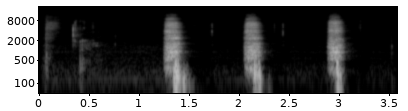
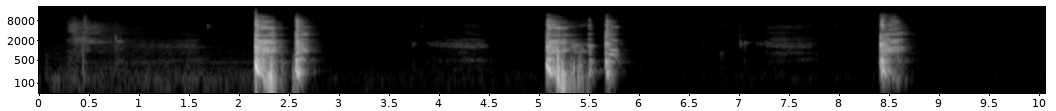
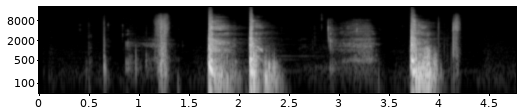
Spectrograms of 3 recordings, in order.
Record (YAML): exhalation_length: 3.6 s
exhalation_amplitude: 20210
exhalation_signal_mean_std_ratio: 0.28
three_cough_length: 10.1 s
three_cough_amplitude: 32768
three_cough_signal_mean_std_ratio: 0.17
cough_length: 4.8 s
cough_amplitude: 32768
cough_signal_mean_std_ratio: 0.25
survey_phase: beta (2021-08-13 to 2022-03-07)
age: 18-44
gender: Male
wearing_mask: 'No'
symptom_runny_or_blocked_nose: true
symptom_sore_throat: true
smoker_status: Never smoked
respiratory_condition_asthma: false
respiratory_condition_other: false
recruitment_source: REACT
submission_delay: 2 days
covid_test_result: Positive
covid_test_method: RT-qPCR
covid_ct_value: 34.0
covid_ct_gene: E gene
influenza_a_test_result: Negative
influenza_b_test_result: Negative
